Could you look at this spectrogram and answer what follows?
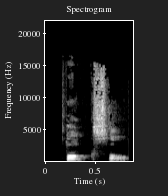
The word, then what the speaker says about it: forecastle: That's why it's not pronounced like castle at all. It's forecastle.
